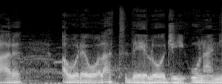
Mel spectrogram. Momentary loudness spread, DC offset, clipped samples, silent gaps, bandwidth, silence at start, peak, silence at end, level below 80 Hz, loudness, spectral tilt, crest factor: 8 LU; under 0.1%; under 0.1%; none; 11 kHz; 0 s; 0 dBFS; 0 s; -24 dBFS; -13 LUFS; -8.5 dB/octave; 12 dB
